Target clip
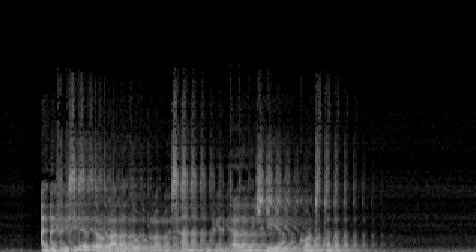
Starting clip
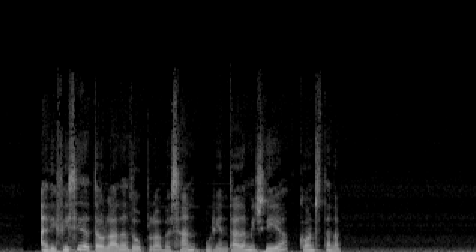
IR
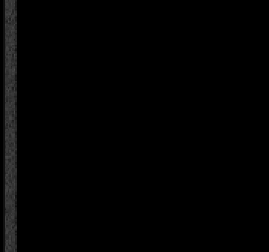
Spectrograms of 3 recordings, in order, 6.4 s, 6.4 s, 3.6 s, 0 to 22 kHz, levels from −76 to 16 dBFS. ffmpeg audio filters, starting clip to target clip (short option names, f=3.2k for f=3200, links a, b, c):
-af "aecho=1:1:123|246|369|492|615|738|861:0.562|0.292|0.152|0.0791|0.0411|0.0214|0.0111,volume=3.5dB"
